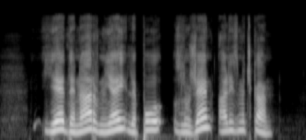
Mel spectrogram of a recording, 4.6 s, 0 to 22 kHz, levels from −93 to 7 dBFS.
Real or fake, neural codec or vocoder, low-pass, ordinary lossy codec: real; none; 14.4 kHz; none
